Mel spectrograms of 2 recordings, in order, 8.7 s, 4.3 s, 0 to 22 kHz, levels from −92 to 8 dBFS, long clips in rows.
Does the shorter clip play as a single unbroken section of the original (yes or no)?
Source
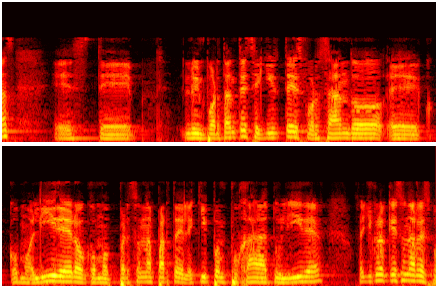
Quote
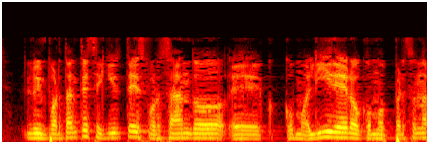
yes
